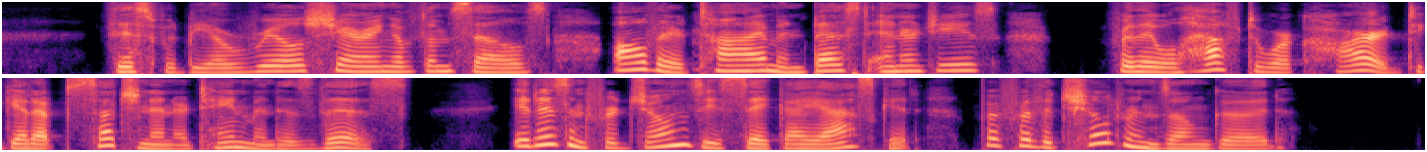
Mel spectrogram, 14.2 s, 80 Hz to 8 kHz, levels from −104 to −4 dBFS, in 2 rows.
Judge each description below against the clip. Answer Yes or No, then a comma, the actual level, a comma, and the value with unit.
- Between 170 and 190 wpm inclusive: Yes, average, 180 wpm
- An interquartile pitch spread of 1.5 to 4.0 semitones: No, average, 5.2 semitones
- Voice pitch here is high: Yes, high, 200 Hz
